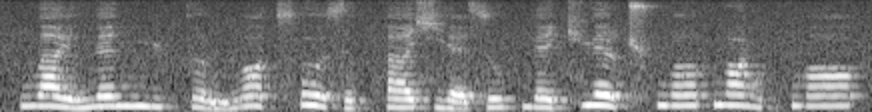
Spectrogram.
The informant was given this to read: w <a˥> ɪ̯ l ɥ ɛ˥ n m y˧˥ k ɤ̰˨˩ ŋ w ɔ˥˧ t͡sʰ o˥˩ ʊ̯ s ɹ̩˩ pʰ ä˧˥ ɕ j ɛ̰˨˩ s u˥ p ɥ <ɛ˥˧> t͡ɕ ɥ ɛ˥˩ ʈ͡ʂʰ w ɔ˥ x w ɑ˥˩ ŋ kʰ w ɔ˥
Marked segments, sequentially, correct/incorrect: incorrect: a˥˩, correct

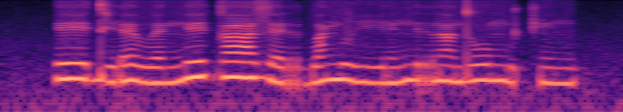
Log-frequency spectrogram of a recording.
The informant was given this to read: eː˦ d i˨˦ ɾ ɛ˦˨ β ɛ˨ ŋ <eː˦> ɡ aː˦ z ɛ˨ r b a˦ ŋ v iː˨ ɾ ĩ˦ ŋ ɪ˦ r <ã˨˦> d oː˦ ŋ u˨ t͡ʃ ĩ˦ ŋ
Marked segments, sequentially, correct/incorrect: correct, incorrect: ã˦

